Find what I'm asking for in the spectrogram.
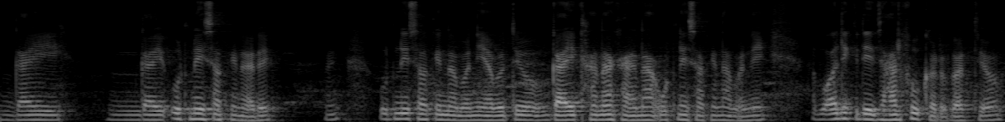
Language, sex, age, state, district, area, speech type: Nepali, male, 18-30, West Bengal, Kalimpong, rural, spontaneous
